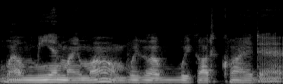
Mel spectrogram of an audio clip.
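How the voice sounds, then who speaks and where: With a Norwegian accent, a man talks at a fairly slow pace against noticeable background noise. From Chile and Norway. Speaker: podcast guest, immigrant. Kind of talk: interview. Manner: halting, many fillers and repetitions.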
